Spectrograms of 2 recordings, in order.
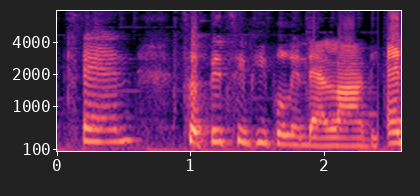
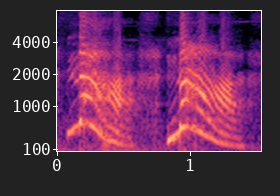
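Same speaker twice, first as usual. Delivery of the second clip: retold refusal; 8 semitones higher than usual. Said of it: "He's like".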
